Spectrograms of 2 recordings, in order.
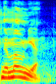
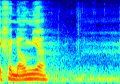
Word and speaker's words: pneumonia: I can't say pneumonia right. It starts with a PH. Pneumonia? It's pneumonia. There, I think I said it right. It's pneumonia. But I always want to say phenomia because it's one of those stupid words that, you know, it's not spelled correctly.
